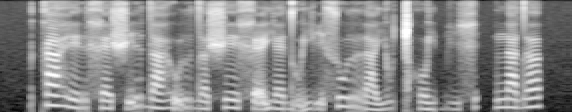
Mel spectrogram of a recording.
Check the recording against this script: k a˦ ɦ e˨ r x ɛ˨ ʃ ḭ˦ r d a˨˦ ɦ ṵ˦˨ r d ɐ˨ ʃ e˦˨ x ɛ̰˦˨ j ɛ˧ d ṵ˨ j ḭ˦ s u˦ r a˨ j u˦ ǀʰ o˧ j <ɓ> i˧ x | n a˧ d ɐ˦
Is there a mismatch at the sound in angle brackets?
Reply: no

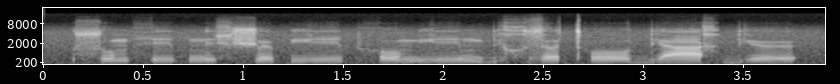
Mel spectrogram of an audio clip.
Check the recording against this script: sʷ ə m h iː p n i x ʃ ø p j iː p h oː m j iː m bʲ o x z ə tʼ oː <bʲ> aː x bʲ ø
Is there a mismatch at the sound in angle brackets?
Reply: no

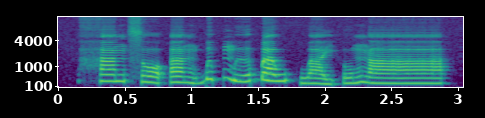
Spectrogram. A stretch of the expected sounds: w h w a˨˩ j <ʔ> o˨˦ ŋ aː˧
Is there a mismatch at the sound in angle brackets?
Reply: no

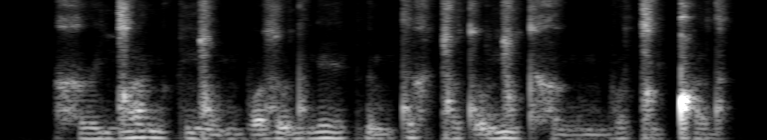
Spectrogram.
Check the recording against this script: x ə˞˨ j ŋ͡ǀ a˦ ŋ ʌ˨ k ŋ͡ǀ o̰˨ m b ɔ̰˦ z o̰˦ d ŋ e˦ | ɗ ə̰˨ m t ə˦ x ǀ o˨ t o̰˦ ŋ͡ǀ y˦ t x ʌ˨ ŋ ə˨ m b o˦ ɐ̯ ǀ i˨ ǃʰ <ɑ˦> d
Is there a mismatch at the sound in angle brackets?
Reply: yes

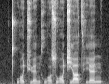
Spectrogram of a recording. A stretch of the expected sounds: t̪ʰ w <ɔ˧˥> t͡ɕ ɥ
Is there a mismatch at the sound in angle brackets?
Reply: yes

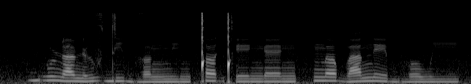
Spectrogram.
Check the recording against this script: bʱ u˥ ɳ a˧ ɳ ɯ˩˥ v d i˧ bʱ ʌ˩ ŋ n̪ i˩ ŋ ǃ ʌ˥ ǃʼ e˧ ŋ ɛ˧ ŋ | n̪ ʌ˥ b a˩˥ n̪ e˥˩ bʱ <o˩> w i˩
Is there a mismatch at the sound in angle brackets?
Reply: no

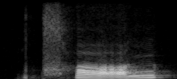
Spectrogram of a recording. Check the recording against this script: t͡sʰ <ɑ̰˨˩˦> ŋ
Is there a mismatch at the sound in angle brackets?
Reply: no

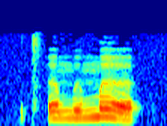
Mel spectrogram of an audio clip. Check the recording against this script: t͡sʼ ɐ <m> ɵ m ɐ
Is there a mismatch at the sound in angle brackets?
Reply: no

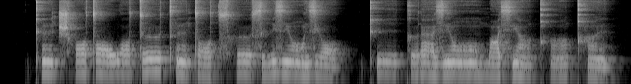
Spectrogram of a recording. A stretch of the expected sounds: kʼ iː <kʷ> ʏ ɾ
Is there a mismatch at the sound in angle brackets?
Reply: yes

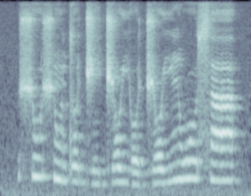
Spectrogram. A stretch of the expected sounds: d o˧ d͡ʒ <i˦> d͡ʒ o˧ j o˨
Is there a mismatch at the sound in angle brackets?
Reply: yes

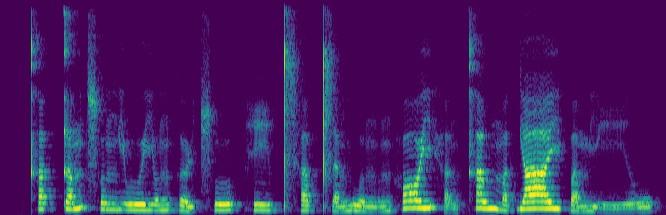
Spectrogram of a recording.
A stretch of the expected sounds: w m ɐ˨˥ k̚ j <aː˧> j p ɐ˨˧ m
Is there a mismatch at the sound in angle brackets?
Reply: yes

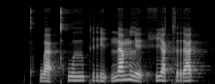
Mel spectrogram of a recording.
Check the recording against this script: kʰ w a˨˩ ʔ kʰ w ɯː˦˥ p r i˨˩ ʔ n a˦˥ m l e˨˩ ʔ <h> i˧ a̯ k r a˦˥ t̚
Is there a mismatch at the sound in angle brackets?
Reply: no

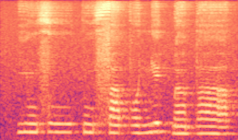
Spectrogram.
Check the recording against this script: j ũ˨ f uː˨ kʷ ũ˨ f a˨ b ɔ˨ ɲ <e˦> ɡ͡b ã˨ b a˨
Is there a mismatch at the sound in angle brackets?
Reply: no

